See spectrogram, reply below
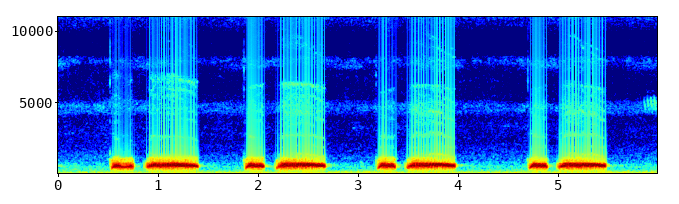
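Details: A spotted dove repeats a soft two-part coo four times, roughly every one and a half seconds: a brief note, then a longer, steady, hollow coo, with no other sounds.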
